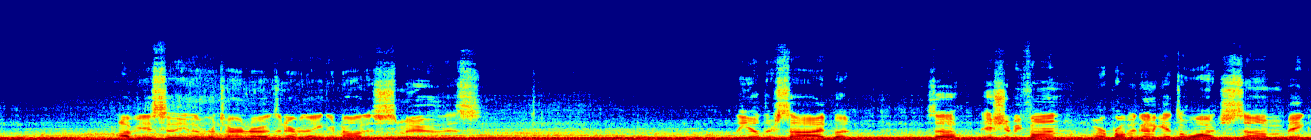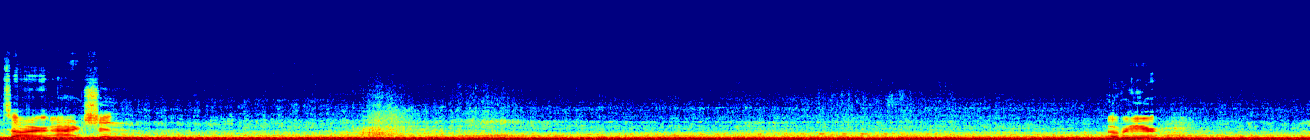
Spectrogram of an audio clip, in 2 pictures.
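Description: A car engine drones steadily inside the cabin.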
